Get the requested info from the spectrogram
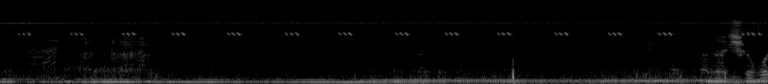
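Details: Bees gather pollen on a pretty flowering bush on a sunny Sunday, their low buzzing drone rich and layered, with a cricket's rapid high chirps repeating steadily about twice a second and faint voices near the end.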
